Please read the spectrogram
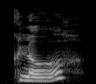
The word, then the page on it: klàr: Bas Rhin; Strasbourg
